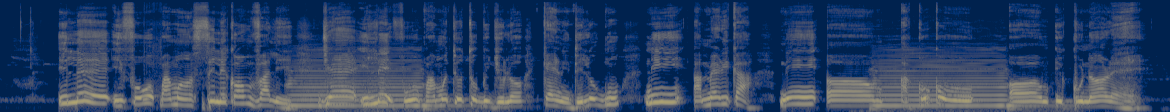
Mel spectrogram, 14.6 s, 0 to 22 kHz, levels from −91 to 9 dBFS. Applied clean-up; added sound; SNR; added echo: none; Bowed string instrument; 9 dB; none.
